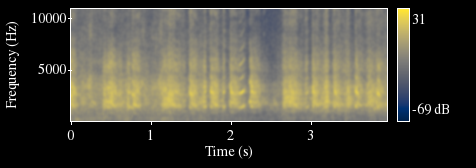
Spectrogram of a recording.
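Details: Chinstrap penguins (Pygoscelis antarcticus) in a colony on Half Moon Island, South Shetland Islands, near Antarctica: harsh, braying calls overlap in rapid pulsed bursts over a steady wash of background noise.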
